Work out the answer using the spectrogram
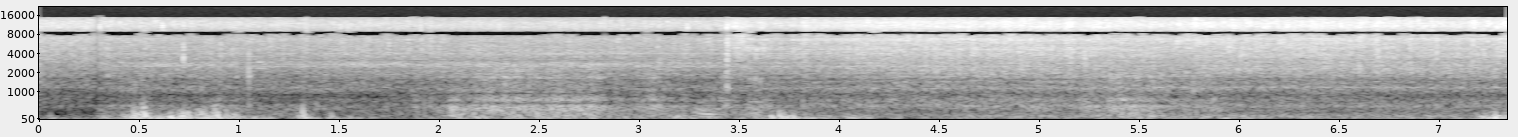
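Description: Dal being ladled into a hot tadka of oil, chillies and spices in a steel pot, sizzling. There are a few low knocks of the steel ladle against the pot in the first second or so, then a steadier sizzle.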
